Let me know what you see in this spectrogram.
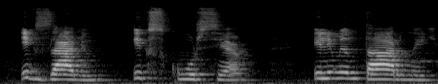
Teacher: unstressed e at the beginning of the word gives sound и.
